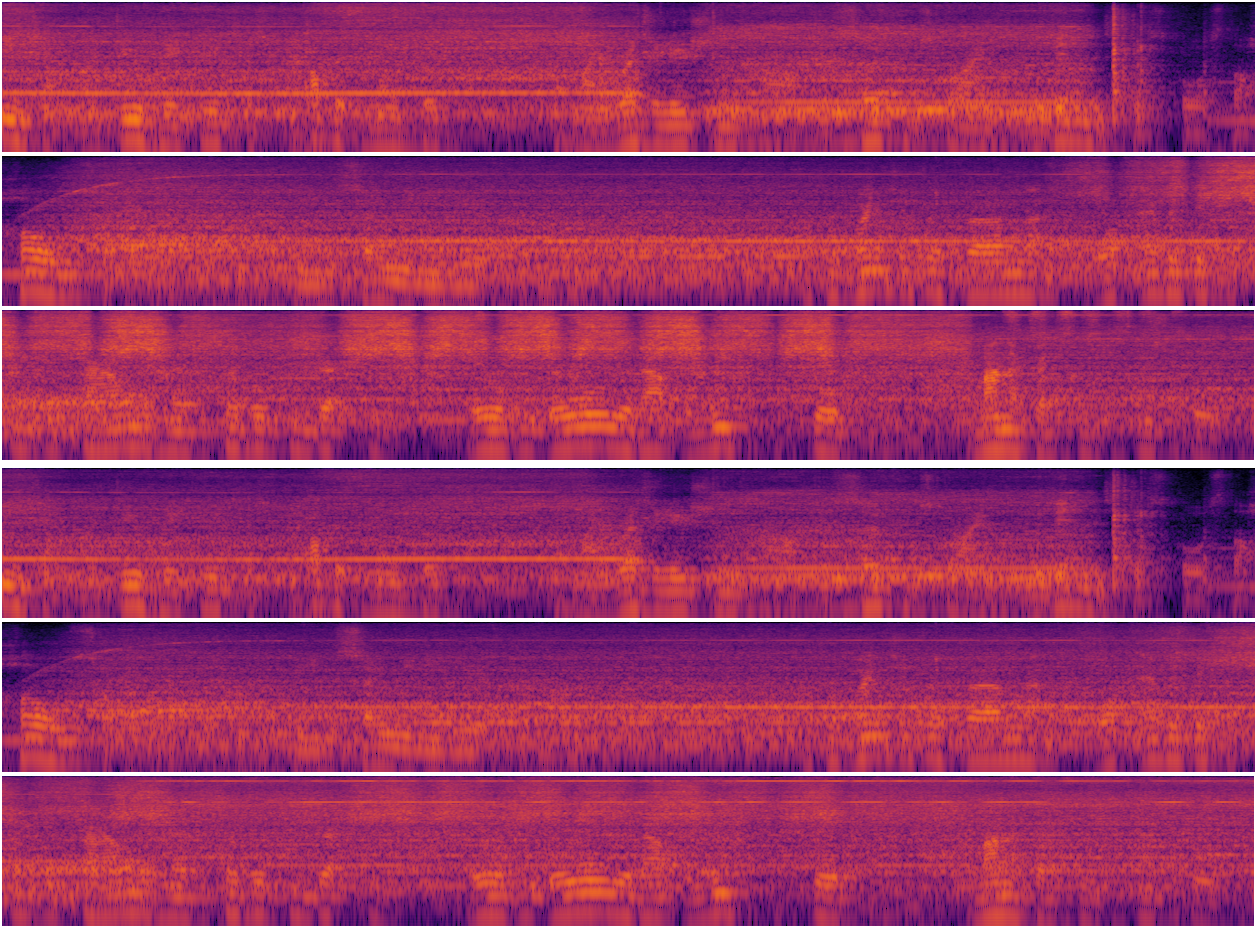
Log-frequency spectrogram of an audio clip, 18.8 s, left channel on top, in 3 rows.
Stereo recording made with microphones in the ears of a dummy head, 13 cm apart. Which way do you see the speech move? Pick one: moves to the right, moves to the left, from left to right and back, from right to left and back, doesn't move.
from left to right and back.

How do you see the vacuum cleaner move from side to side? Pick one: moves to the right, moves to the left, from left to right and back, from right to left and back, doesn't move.
moves to the right.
